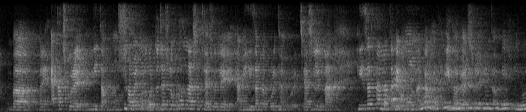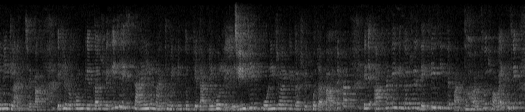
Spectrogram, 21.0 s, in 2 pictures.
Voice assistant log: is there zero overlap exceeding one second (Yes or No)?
No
